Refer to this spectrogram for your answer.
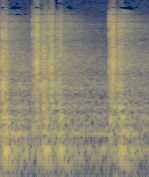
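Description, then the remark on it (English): Rapid clacking of typewriter keys as someone types while working, several sharp strikes in quick bursts with a brief pause between, fairly loud with no voices. “Whenever I'm in here, you hear me typing.”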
